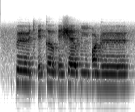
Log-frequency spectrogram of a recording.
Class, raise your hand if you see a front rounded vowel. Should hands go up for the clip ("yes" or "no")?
yes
